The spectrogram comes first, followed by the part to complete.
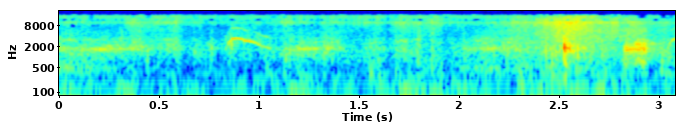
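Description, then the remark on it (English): Faint wading-bird calls over a soft outdoor hiss at a marshland with big water-filled lagoons: a thin downward-sliding whistle, then a couple of short, sharp chirps a moment later, with no one speaking. “You can hear a bit of wader action.”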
